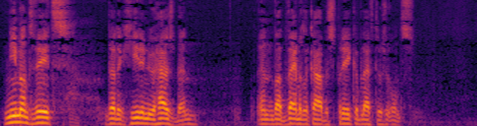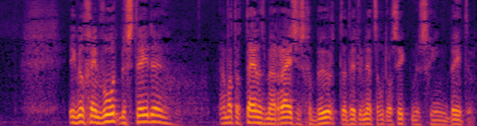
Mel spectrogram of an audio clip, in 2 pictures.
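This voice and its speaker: An actor playing a grim, grieving sea captain in a Dutch drama, speaking in a solemn, deliberate way. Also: male voice, lowish voice, darkish tone, slightly rough. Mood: cold, firm. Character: grim, grief-stricken middle-aged male tugboat captain.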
